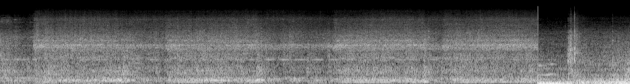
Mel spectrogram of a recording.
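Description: Loud, steady rumbling noise of ice-plant machinery, mixed with music. A heavy bass beat comes in near the end.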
